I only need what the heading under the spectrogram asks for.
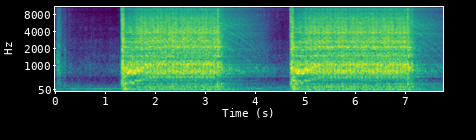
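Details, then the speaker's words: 6.5 van cranking cold on a rebuilt starter after new switch adjustment, battery about 65%: two crank bursts of about two seconds, strong even spin with no clicking or dragging; starter turning the engine fine, no check engine light. "but I turn it a little bit harder nice spin down"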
